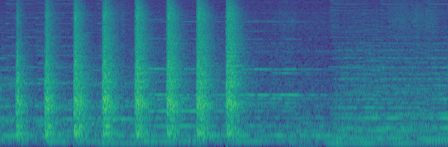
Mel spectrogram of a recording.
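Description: A hammer driving a stainless steel nail overhead: about eight quick blows, roughly three a second, stopping a little over two seconds in.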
